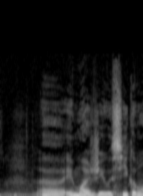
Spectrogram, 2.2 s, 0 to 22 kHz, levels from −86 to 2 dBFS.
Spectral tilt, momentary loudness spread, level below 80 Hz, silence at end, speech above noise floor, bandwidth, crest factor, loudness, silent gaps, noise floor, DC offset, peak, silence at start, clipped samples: -5 dB/octave; 7 LU; -58 dBFS; 0 s; 22 dB; 15 kHz; 12 dB; -28 LUFS; none; -49 dBFS; under 0.1%; -16 dBFS; 0.2 s; under 0.1%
